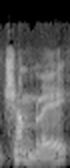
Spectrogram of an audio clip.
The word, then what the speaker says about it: Cholmondeley: Being an American, he had no reason to know that the name Chumley is in no way pronounced the way it is spelt.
